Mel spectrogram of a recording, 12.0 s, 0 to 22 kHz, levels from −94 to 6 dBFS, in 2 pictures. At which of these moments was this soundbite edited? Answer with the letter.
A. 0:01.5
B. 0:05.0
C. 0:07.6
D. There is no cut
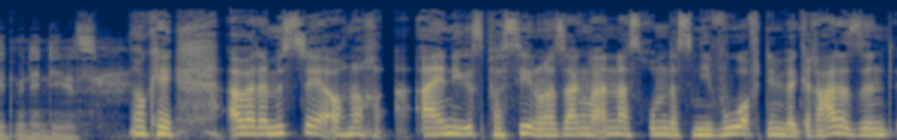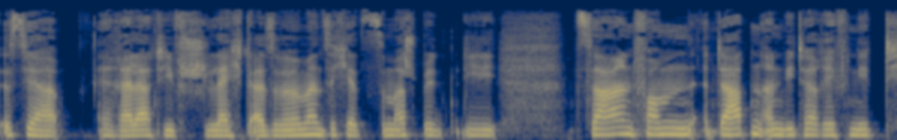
D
